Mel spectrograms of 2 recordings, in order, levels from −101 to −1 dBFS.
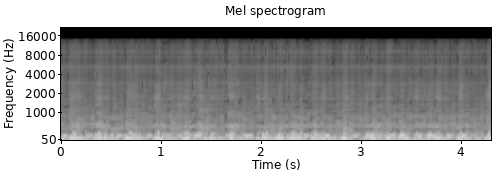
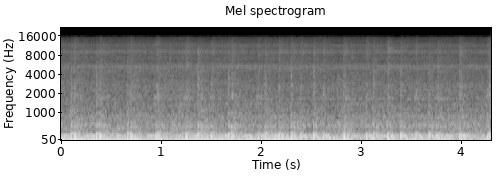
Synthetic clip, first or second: first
